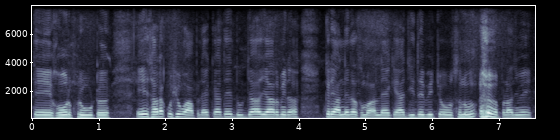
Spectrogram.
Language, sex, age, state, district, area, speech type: Punjabi, male, 30-45, Punjab, Fatehgarh Sahib, rural, spontaneous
